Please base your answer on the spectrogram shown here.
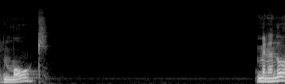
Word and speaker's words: Moog: That's why I'm saying I'm saying Moog. And it rhymes with Vogue.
